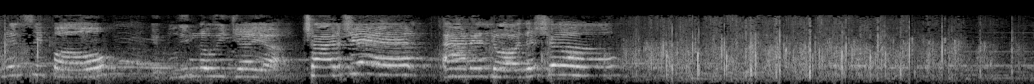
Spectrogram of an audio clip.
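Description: Young children's high, sing-song voices speaking into a stage microphone, then audience applause starting about six seconds in.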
